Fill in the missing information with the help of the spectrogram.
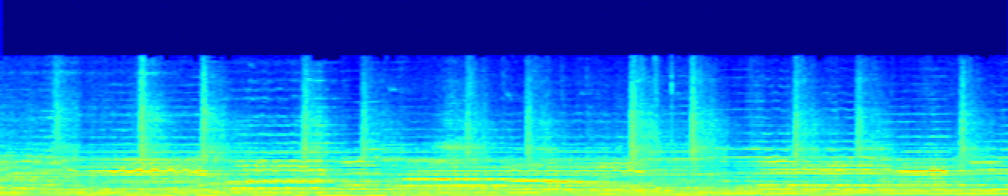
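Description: A soprano sings long held notes with vibrato over a symphony orchestra that sustains chords beneath her.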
